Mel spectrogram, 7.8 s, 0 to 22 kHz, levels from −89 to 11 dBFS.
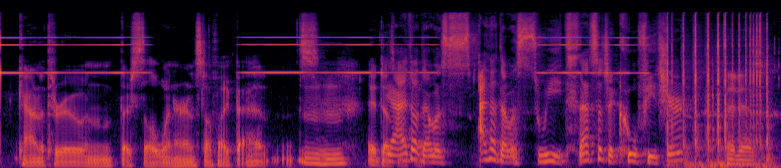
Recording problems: squashed, flat; heavily
high-pitched whine; loud; until 1.5 s, from 2.5 to 4.5 s and from 5.5 to 6.5 s; 3.5 kHz, 3 dB below the speech
keyboard typing; loud; from 6.5 s on; peak 4 dB above the speech

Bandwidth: 16 kHz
